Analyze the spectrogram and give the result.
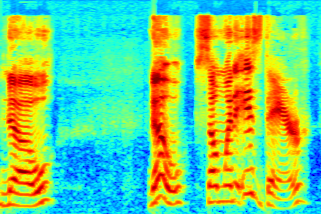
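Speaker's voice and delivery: convinced, firm, very slow and certain delivery. Demonstrating how to deliver a line with more confidence: firm and convinced. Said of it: "but then you're like".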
